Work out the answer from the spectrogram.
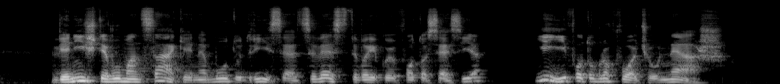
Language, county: Lithuanian, Šiauliai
